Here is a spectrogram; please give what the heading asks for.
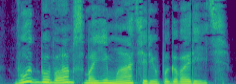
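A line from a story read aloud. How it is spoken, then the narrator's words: Sighing. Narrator (Russian): вздохнула Лиза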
